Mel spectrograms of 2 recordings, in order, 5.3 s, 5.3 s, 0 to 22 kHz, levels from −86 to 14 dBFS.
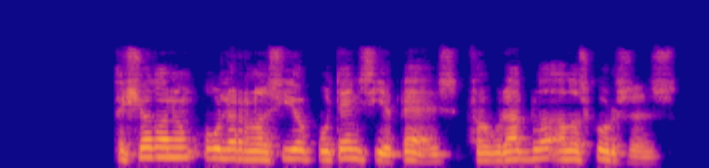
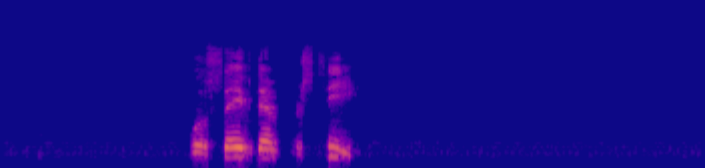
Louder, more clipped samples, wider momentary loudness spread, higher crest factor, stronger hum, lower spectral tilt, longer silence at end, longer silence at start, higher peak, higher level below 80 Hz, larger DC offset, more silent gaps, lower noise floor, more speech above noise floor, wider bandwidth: first, -16 LUFS vs -35 LUFS; neither; second, 9 LU vs 12 LU; second, 14 dB vs 22 dB; neither; first, -6 dB/octave vs -4.5 dB/octave; second, 0.3 s vs 2.65 s; second, 0.85 s vs 1.45 s; first, -2 dBFS vs -18 dBFS; first, -58 dBFS vs -86 dBFS; neither; neither; first, under -90 dBFS vs -83 dBFS; first, over 74 dB vs 50 dB; about the same, 8 kHz vs 8 kHz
